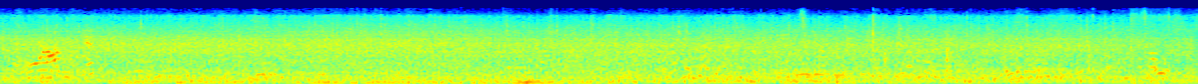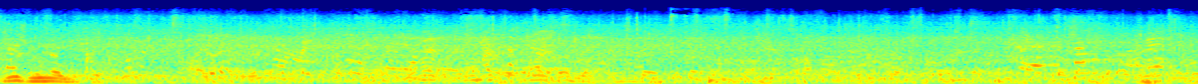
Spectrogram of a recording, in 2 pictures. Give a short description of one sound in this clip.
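A model train rattles along its tracks.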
